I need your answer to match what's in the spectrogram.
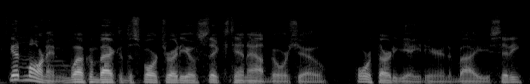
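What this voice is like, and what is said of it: Slight Southern drawl. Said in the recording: “Got a little southern drawl in my tongue.”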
